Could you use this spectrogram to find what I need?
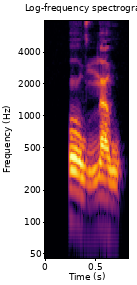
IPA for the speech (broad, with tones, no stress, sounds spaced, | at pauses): o˨˩ w n̪ ɐ˨˩ w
